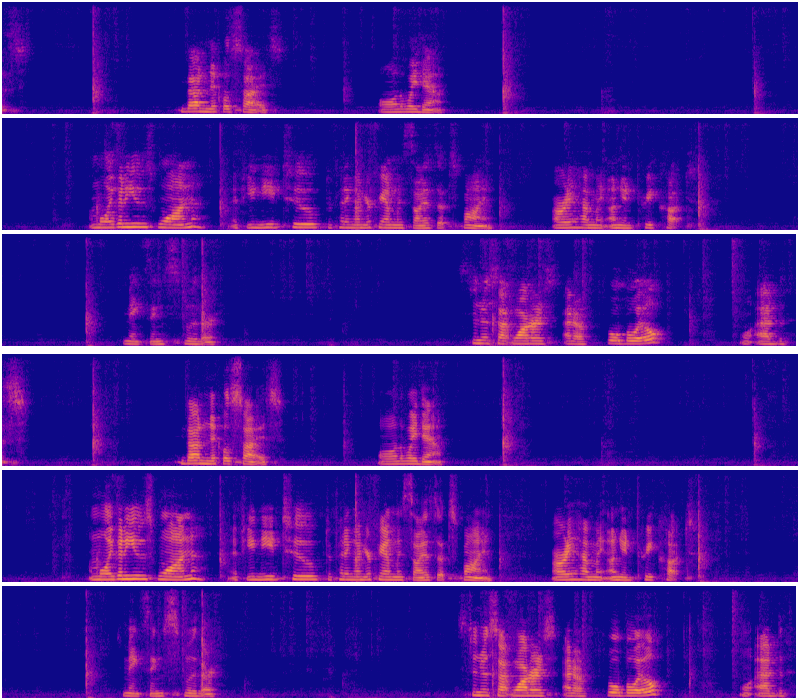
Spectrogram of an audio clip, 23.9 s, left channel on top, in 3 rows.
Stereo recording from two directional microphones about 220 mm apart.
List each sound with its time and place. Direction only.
1.8 s speech: 50° right (ahead or behind)
3.8 s speech: 55° right (ahead or behind)
8.8 s speech: 50° right (ahead or behind)
17.2 s speech: 55° right (ahead or behind)
20.6 s speech: 50° right (ahead or behind)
